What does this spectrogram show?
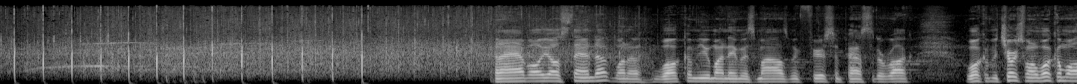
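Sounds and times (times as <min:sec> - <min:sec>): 
church congregation clapping for the Lord: 0:00.0 - 0:07.5
speech: 0:04.9 - 0:10.7.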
